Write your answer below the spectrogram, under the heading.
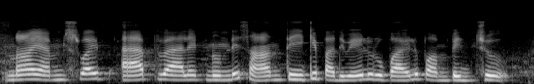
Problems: constant background noise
